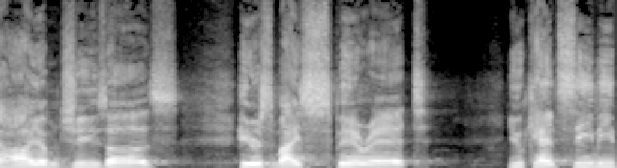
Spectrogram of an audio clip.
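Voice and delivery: very slow spooky ghost voice. Imitating Jesus introducing himself from above: spooky Holy Ghost voice as Jesus. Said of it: "hear my spooky Holy Ghost voice".

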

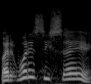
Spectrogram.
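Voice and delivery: ordinary delivery

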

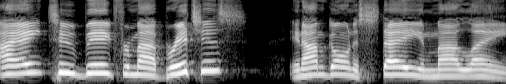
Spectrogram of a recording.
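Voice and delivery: spoken loudly in a Texan accent. Speaker reading a Texan translation of a Bible verse to an audience, Texan accent. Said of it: "the Texan translation of verse 1".

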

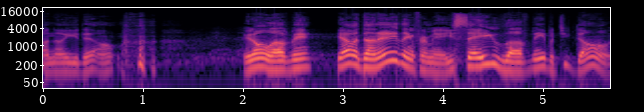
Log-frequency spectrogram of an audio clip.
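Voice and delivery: put-on sassy tone, full of attitude. Acting out a typical response to someone who says they love you: imitating a sassy Z-snap retort. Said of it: "get the Z snap or whatever".

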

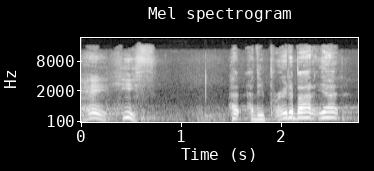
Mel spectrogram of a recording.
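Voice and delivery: gentle-toned, soft, hushed half-whisper. Retelling how God nudges the speaker to pray: imitating God half-whispering. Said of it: "God kinda whispers like".

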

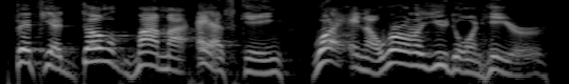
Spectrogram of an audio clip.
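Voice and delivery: put-on, pointed, sarcasm-laced delivery. Retelling a joke where a receptionist questions a man: sarcastic voice. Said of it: "with sarcasm on her face and in her voice".

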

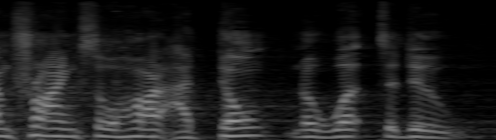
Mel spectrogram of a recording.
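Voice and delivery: sobbing, tearful, crying delivery. Retelling how a young lady burst out crying when told: imitating someone crying. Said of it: "she just bust out crying".

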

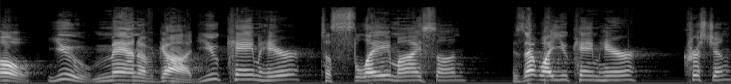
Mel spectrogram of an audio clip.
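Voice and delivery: put-on, cutting, bitter sarcasm. Explaining verse 18, acting out the woman's words to the man of God, mock-sarcastic. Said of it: "she uses it in a sarcastic manner".

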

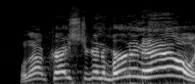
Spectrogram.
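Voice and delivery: very loud, shrill, high-pitched, angry preaching scream. Describing a man on a street corner with a Bible, imitating a street preacher screaming.

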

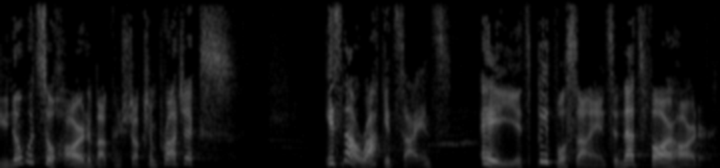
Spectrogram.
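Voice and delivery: put-on thick New York Italian accent. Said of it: "so I'm gonna try to do his accent".

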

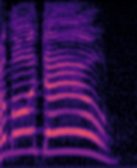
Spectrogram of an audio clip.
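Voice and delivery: high game show host call, "down" drawn out. Joking about a call to come down the tree: Bob Barker impression. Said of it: "doing his best Bob Barker impersonation".

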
